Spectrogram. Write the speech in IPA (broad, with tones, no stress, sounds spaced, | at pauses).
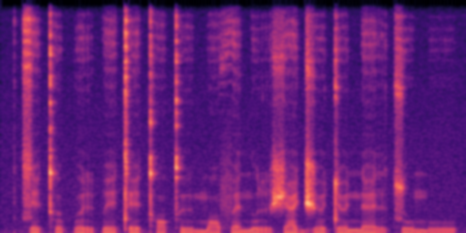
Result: t͡s e˩ kʰ ɵ˩ p ɵ˩˧ r p e˩ tʼ e˩˧ kʰ ɔ˩ kʼ ʉ˩ m ɔ˩ f ɛ˩ n̪ u˩˧ r ʃ æ˩˧ d͡ʒ ø˩˧ t ø˩˧ n ɛ˩ r t͡s u˩˧ m u˩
